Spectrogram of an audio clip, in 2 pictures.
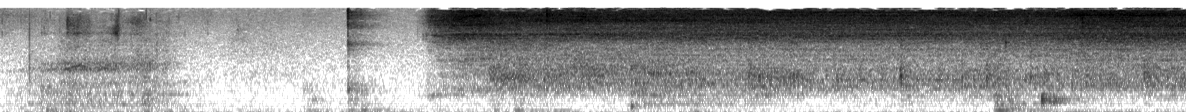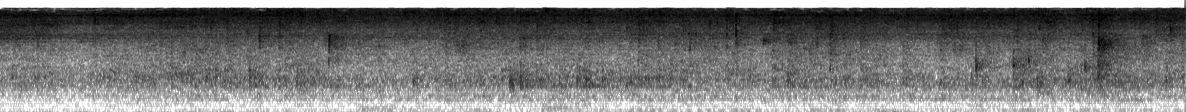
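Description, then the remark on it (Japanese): After about two seconds of near quiet, a shower switches on and water runs in a steady, close, hissing spray that continues unbroken to the end, with no talking. “先にシャワーで綺麗にしてから。”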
